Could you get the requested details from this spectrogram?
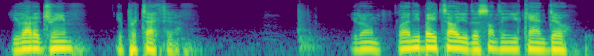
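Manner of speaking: grand, rousing movie-style speech delivery.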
